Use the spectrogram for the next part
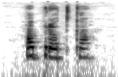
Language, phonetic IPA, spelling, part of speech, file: Polish, [paˈprɔtka], paprotka, noun, Pl-paprotka.ogg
